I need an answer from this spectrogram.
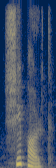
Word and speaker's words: shepherd: ال PH هنا في الكلمتين دول هيتنطقوا، تعالوا نشوف. she، sheep، hard، shepherd، shepherd. كأني قسمت الكلمة نصين، لغاية البي قلت sheep، وهنا من الأول الاتش قلت hard. hard يبقى shepherd.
